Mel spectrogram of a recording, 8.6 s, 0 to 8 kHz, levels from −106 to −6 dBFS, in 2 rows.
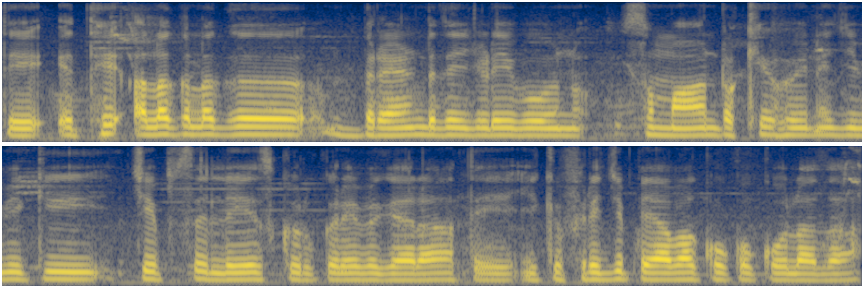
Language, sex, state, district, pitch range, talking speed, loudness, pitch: Punjabi, male, Punjab, Kapurthala, 145-160 Hz, 175 wpm, -18 LUFS, 155 Hz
